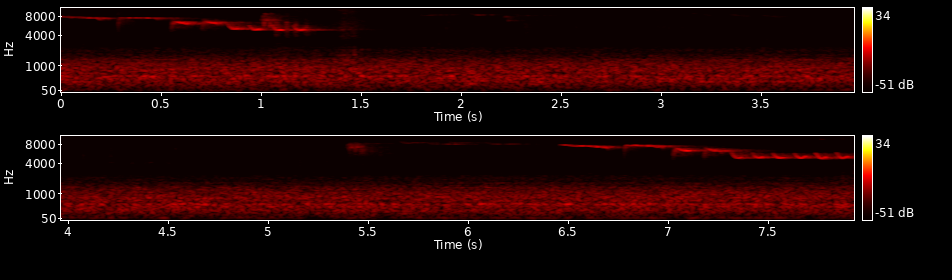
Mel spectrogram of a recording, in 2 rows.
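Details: Eurasian blue tit song recorded at Anglet, France, winter 2018-19: two phrases of very high, crystalline descending notes, the second accelerating at its close, separated by quieter high calls over a hissing background.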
